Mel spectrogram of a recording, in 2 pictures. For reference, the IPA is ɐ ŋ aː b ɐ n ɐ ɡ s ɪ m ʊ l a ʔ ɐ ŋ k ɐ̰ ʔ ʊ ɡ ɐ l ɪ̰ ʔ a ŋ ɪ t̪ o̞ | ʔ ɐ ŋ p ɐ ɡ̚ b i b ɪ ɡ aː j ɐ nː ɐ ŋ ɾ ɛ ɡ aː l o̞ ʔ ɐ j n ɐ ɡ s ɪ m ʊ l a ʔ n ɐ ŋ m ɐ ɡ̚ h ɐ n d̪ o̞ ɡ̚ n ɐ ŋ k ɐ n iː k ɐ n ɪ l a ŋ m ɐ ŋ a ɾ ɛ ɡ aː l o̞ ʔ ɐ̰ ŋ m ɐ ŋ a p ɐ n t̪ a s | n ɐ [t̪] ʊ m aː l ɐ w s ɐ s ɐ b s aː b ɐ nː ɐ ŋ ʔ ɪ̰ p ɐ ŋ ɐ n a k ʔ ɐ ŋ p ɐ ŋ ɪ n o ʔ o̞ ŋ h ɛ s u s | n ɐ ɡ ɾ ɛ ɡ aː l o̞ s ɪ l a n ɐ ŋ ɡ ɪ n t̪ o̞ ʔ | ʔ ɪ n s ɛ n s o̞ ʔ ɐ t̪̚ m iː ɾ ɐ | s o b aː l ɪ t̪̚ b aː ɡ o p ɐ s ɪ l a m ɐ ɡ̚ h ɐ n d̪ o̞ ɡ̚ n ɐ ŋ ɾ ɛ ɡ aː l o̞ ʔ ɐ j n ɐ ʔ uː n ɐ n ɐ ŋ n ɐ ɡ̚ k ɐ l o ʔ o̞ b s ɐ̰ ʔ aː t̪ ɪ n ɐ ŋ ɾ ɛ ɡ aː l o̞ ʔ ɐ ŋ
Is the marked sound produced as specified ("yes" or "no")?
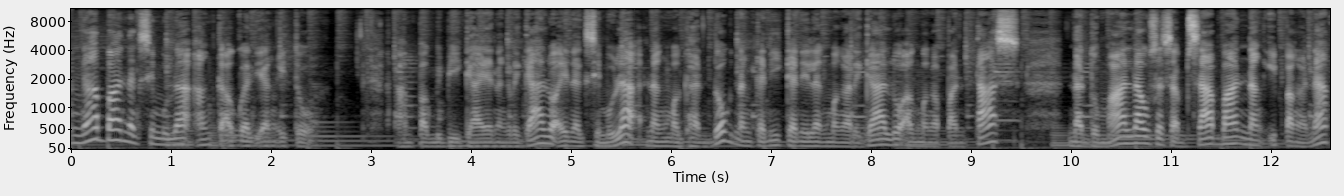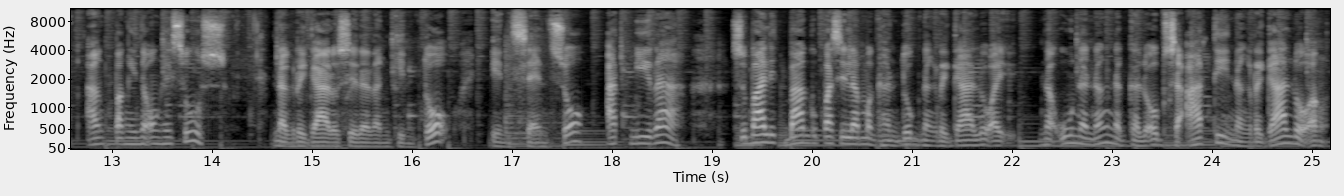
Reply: no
